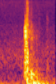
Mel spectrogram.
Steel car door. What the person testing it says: that's a very nice and solid sound of the closing door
